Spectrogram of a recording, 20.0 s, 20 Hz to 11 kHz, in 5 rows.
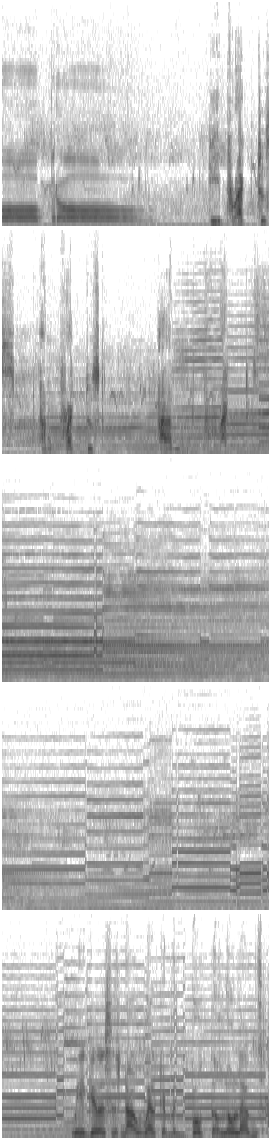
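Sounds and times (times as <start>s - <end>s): bagpipes playing slow tune: 3.4s - 20.0s.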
